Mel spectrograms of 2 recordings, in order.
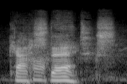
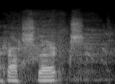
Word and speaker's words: K4STX: K4STX, but it's sort of pronounced Cast X. Yeah. Cast X.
